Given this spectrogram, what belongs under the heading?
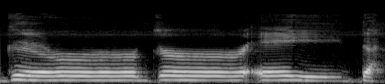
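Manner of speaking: grade stretched slowly, sound by sound; segmenting grade. Shown as a demonstration. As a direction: drag out grade. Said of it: "sounding out grade".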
